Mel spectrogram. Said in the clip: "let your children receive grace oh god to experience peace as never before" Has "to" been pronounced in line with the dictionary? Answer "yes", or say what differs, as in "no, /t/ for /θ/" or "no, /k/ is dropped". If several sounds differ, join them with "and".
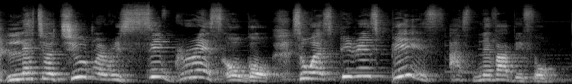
no, /s/ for /t/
